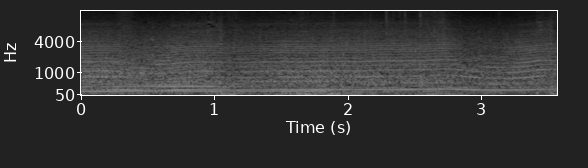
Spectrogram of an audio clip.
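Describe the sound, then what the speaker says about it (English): A turbocharged race car engine in Forza Horizon 4 holds a loud, sustained high rev, droning steadily with slight pitch wavers, close by and with no voices over it. "Your engine is very recognizable."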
